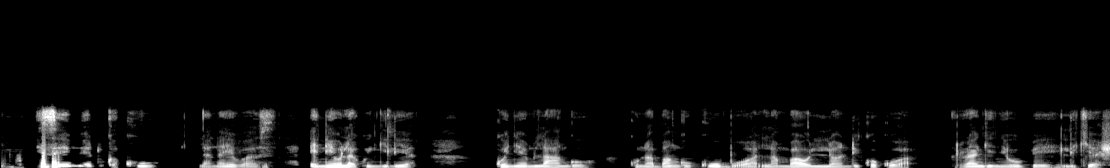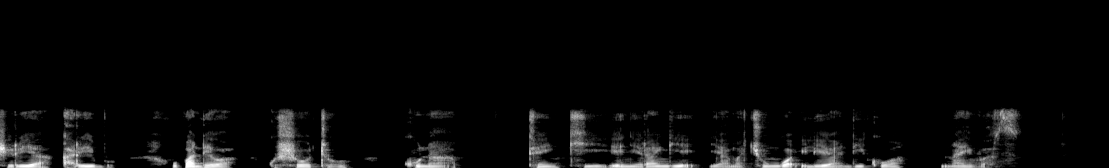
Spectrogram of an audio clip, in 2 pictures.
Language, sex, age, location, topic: Swahili, male, 18-24, Nairobi, finance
